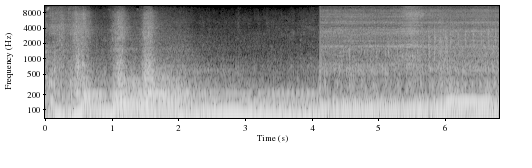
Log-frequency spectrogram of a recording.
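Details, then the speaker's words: Knock at idle on a 1965 Mustang engine after near-full restoration, still present after adding oil stabilizer and 10W-40 oil; dull bottom-end knock under uneven exhaust rumble, ticking and rattling, owner first thought bearing. "oh yeah that's a knock you guys hear that"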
